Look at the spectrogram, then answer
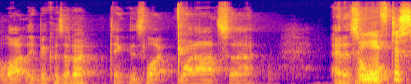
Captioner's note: snaps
